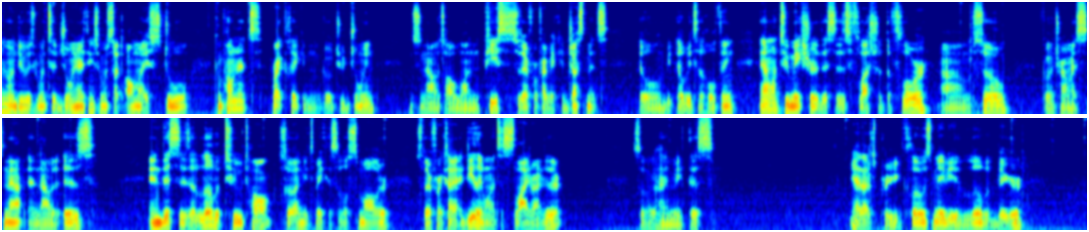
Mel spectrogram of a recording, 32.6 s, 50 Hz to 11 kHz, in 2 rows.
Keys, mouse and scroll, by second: 0.0 alt+middle click, 0.5-1.2 right drag, 1.4 click, 2.3 click, 3.0 shift+click, 3.8-5.2 right drag, 6.5 v, 11.3-11.9 drag, 12.4-14.4 drag, 14.5 x, 14.8-16.9 drag, 17.2-20.2 drag, 20.4 e, 20.5 r, 21.1-22.0 drag, 22.4 w, 23.0 click, 24.0 v, 26.1-29.0 drag, 29.1 e, 29.2 r, 30.2-31.4 drag, 31.5 w, 31.8 click.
